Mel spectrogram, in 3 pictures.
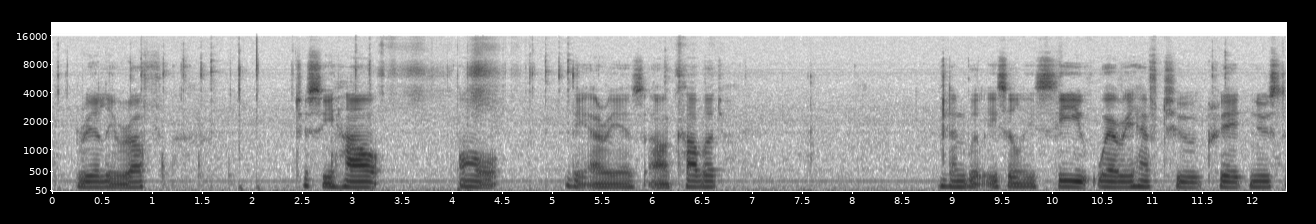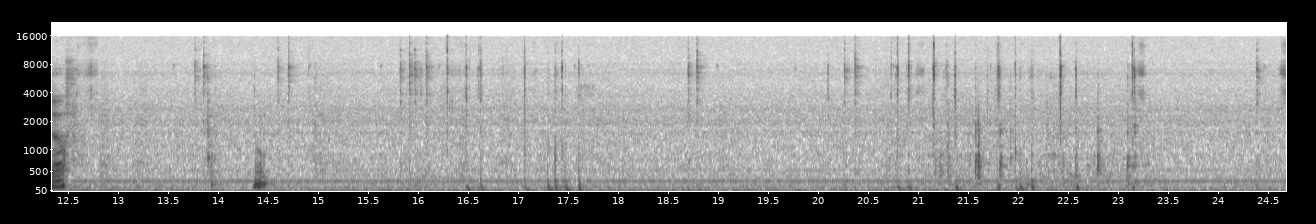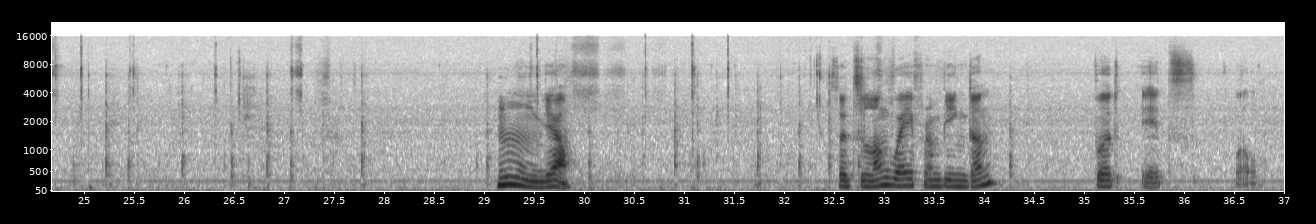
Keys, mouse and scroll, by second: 0.8 middle click, 1.0-2.9 right drag, 2.1 Tab, 3.5 Tab, 4.2 h, 5.0-6.8 right drag, 6.3-8.3 drag, 8.3-10.8 middle drag, 14.2 click, 16.3-18.0 drag, 16.7 Tab, 17.5 a, 17.7 a, 20.7 a, 21.0 Tab, 22.2 a, 24.5-26.5 drag, 26.5-29.0 middle drag, 29.2-36.3 middle drag, 36.9-37.0 middle drag.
